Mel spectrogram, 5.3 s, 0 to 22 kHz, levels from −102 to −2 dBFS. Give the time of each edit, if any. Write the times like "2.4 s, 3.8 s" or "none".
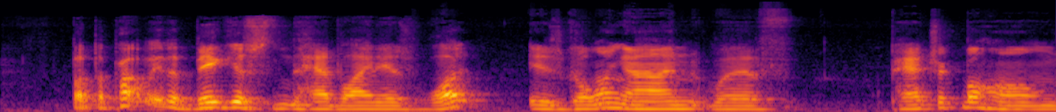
none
